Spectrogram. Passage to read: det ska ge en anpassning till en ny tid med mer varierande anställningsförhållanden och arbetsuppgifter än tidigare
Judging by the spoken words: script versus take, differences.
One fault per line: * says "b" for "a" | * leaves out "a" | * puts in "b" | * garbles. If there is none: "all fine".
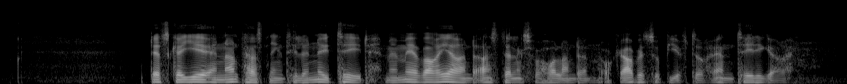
all fine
